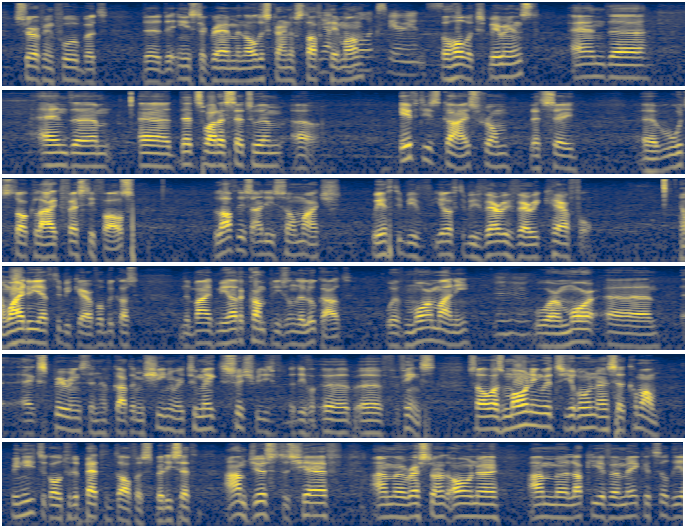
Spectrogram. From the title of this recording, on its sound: Live From Seafood Expo Global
